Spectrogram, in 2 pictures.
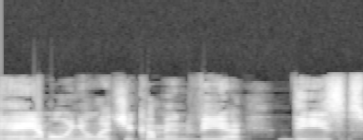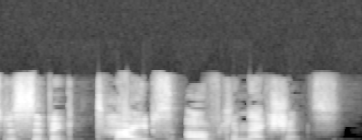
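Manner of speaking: ordinary delivery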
